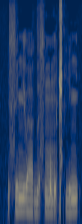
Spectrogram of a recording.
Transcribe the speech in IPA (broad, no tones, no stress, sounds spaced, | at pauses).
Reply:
s i̤ nʲ w a̤ ɡ ʌ s m ʌ m ǁʰ i̤ nʲ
